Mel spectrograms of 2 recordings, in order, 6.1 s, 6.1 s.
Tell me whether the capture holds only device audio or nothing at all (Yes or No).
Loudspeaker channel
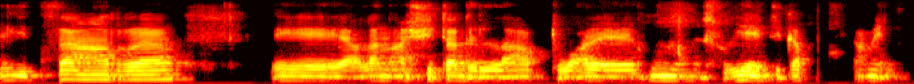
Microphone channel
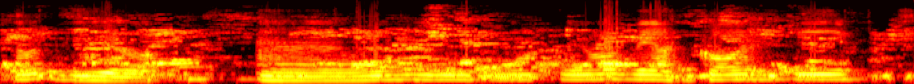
No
